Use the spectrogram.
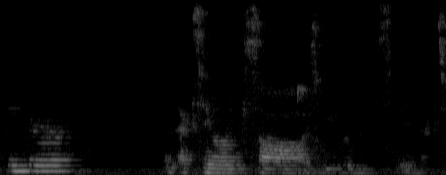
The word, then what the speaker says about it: Sau: And as we exhale, we mentally chant Sa, which is spelled S-A-U, but it's pronounced S-A-W.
